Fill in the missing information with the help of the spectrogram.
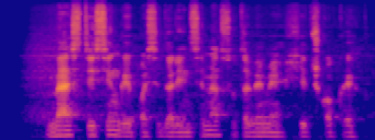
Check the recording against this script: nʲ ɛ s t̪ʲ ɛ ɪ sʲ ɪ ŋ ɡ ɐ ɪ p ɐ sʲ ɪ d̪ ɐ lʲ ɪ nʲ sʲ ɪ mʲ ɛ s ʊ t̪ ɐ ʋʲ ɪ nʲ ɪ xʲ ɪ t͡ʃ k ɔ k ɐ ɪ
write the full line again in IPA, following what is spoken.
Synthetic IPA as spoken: mʲ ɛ s t̪ʲ ɛ ɪ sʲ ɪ ŋ ɡ ɐ ɪ p ɐ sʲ ɪ d̪ ɐ lʲ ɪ nʲ sʲ ɪ mʲ ɛ s ʊ t̪ ɐ ʋʲ ɪ mʲ ɪ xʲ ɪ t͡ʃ k ɔ k ɐ ɪ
